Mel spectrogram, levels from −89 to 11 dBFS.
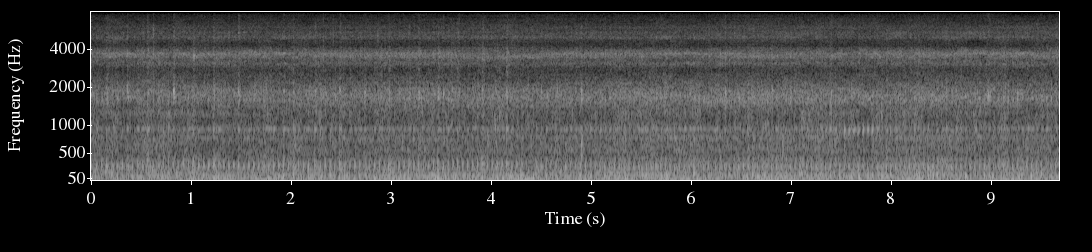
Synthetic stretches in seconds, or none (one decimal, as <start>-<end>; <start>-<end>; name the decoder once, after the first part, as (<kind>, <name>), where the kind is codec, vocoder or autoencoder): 0.0-2.2 (codec, DAC); 5.5-6.2; 7.1-9.7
